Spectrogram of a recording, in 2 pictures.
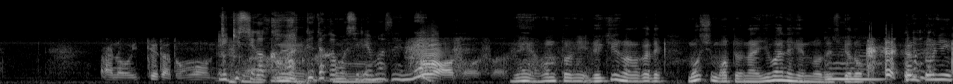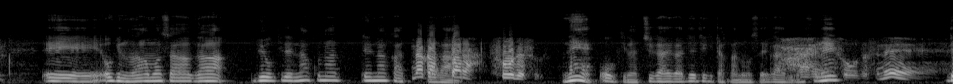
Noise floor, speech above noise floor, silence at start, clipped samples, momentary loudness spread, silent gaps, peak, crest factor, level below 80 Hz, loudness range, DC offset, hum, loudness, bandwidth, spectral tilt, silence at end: -58 dBFS; 30 dB; 0.6 s; under 0.1%; 11 LU; none; -16 dBFS; 14 dB; -62 dBFS; 4 LU; under 0.1%; none; -29 LUFS; 13 kHz; -6.5 dB/octave; 0 s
